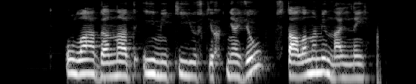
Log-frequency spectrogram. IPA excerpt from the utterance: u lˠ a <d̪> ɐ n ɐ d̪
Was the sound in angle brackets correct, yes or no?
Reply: yes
